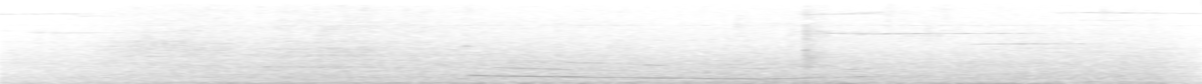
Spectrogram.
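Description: City traffic rumble with a distant siren: one wail that glides down in pitch and then back up about halfway through.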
